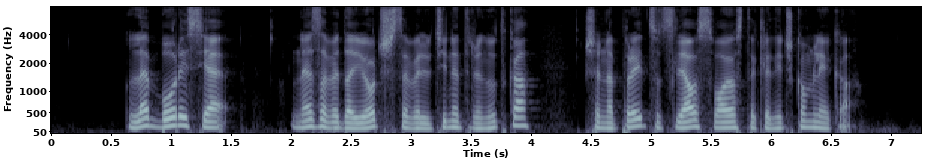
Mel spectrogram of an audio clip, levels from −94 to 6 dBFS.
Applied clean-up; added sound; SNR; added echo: none; none; none; none.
